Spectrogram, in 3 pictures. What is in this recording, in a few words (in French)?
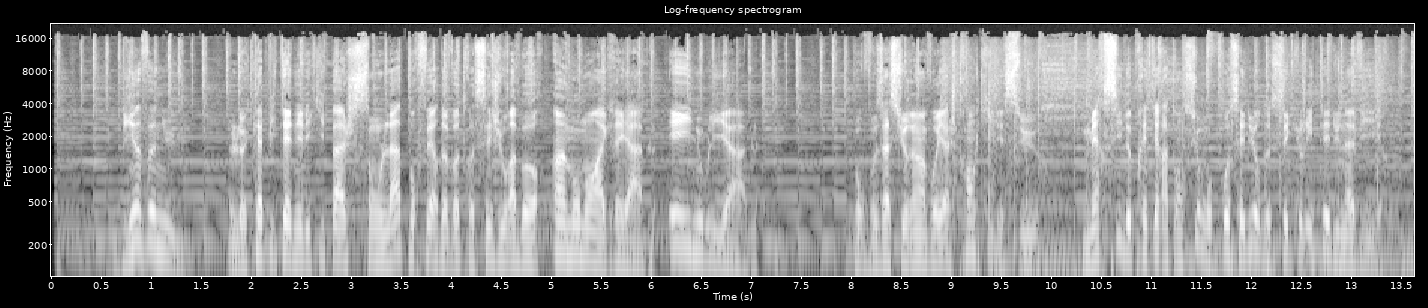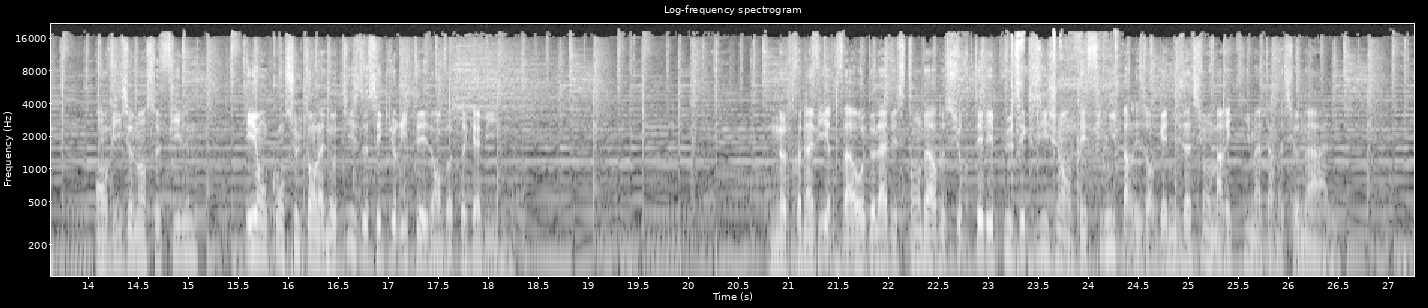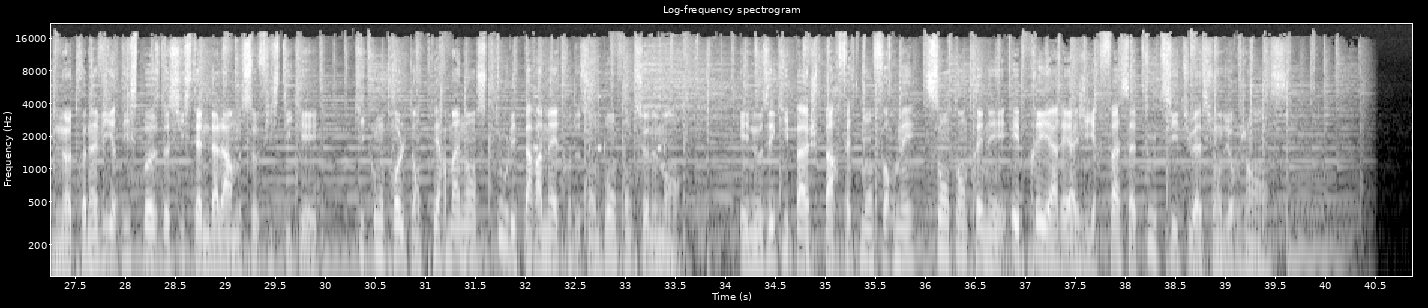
Voix grave accueillante; Securite Croisiere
